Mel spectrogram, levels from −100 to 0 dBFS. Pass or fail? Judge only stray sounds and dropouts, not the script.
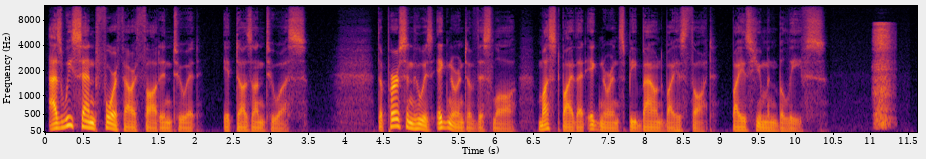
fail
